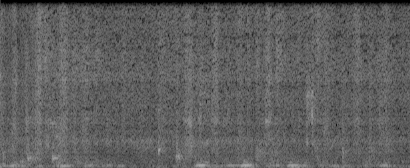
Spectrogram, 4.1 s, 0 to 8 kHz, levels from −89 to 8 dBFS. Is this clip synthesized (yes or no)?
yes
